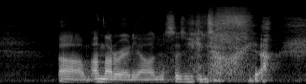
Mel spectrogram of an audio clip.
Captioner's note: laughs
